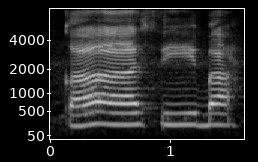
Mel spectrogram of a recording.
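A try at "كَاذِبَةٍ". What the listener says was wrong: Bukan sa. Za. Nasiyatin kazibah. Kazibah. Iya, itu lembut ini, halus.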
